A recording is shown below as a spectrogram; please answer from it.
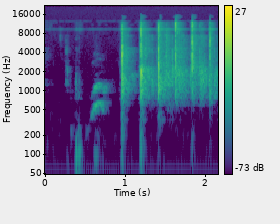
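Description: Audience applause breaking out about a second in, many hands clapping unevenly after a moment of near silence.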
